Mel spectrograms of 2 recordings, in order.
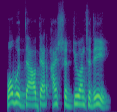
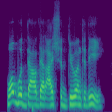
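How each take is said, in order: No difference in how they are said.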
